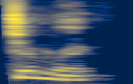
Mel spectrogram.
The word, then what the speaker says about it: turmeric: again turmeric turmeric right there's an m in there right I'm leaving the M turmeric you put that in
